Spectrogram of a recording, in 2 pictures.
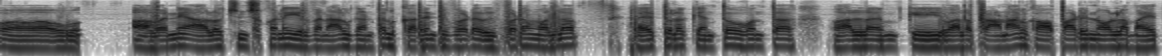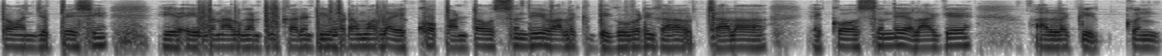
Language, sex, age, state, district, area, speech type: Telugu, male, 18-30, Telangana, Sangareddy, rural, spontaneous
